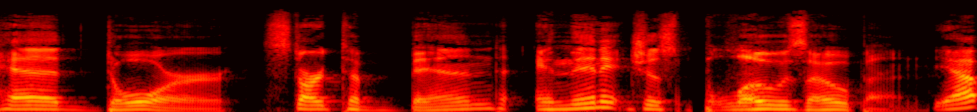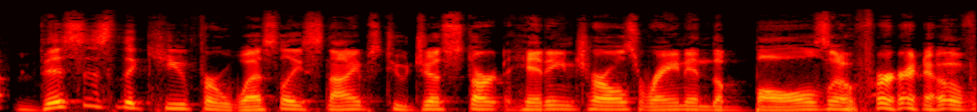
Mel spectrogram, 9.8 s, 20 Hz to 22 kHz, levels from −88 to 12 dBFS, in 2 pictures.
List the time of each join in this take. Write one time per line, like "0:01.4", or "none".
none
